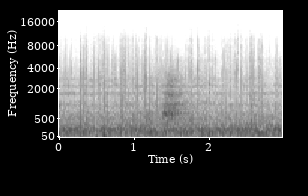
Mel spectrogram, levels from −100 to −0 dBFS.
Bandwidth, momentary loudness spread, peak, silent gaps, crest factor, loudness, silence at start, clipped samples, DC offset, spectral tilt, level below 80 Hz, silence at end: 11 kHz; 4 LU; -24 dBFS; none; 16 dB; -42 LUFS; 0 s; under 0.1%; under 0.1%; -7.5 dB/octave; -50 dBFS; 0 s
